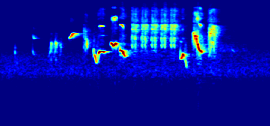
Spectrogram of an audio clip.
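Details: Common nightingale singing, recorded to teach goldfinches: a busy tumble of slurred chirps, whistles and buzzy notes over about two seconds.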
